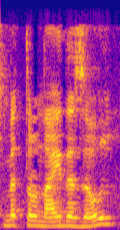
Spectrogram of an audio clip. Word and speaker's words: metronidazole: medvik so that's metronida uh metronidazole actually it's pronounced metronidazole ethromycin disulfide acid uh isonitis now class remember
